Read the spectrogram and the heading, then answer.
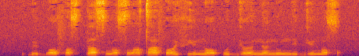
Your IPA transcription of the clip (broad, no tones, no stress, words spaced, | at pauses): ɓybɔfœsˤ pʲɛsˤŋøsˤ lˠitˤifɔə̯ fʲønɔpu bʲɔə̯nœ nuŋibʲønosˤ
